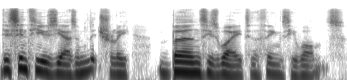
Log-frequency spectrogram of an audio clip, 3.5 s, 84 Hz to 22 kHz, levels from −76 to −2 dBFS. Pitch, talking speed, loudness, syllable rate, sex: 135 Hz, 190 wpm, -17 LUFS, 5.1 syllables/s, male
